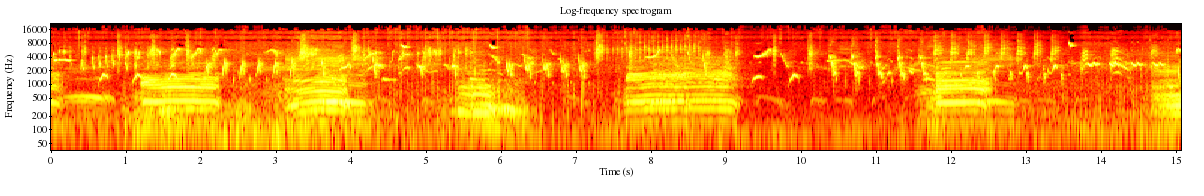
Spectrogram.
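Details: Dozens of tame cattle file along a village road to their pen in the morning, lowing repeatedly: four long, rich moos roughly every three to four seconds, each swelling and fading, over constant chirping of birds nearby.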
